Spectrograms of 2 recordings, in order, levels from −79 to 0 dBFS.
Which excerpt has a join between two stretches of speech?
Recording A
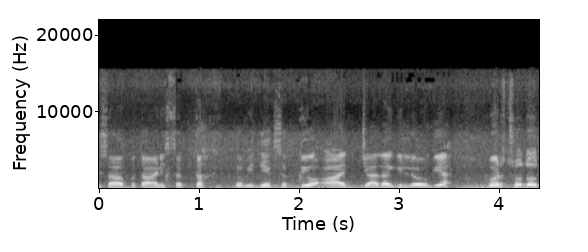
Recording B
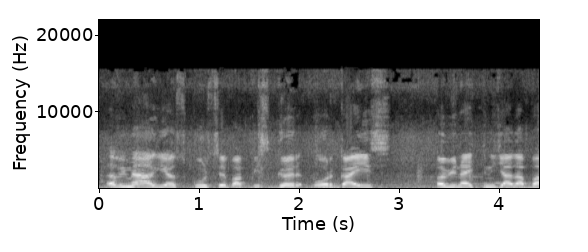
A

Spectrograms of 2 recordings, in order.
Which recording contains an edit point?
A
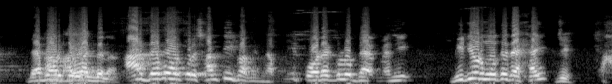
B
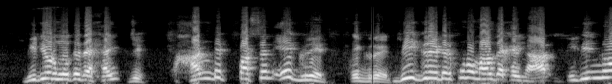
A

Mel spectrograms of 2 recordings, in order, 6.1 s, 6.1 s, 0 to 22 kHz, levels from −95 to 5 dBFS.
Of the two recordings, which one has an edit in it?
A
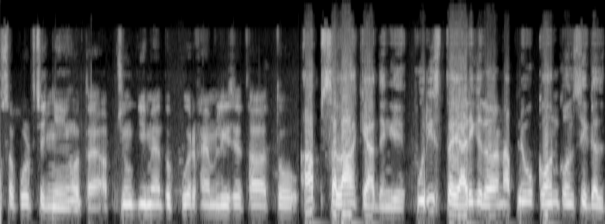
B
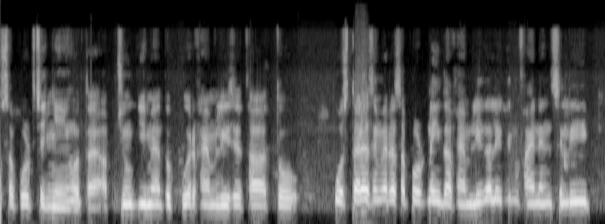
A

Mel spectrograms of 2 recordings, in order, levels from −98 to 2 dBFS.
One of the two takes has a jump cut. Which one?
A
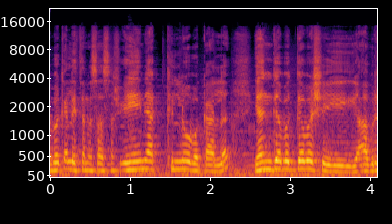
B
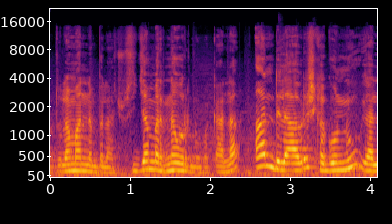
B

